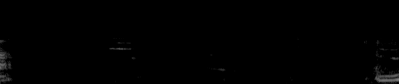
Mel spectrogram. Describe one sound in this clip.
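A young woman chews food noisily close to a microphone.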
